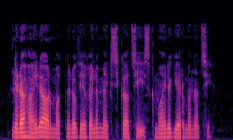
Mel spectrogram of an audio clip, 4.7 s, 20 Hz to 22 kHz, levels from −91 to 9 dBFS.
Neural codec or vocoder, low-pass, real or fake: none; 10.8 kHz; real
